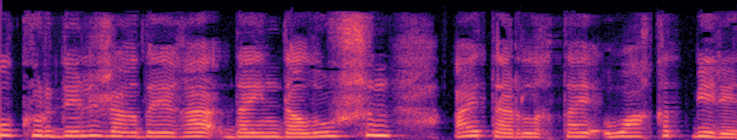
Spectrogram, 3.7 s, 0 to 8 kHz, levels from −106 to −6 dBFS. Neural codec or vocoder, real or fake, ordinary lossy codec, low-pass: none; real; AAC, 32 kbps; 7.2 kHz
